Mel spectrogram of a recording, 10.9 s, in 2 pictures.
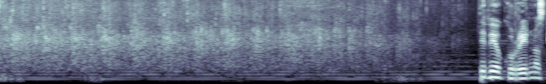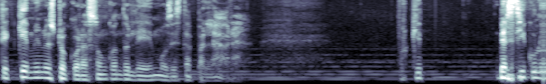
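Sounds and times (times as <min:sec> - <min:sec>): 
audience applauding: 0:00.0 - 0:04.8
speech: 0:04.8 - 0:08.1, 0:09.6 - 0:09.8, 0:10.5 - 0:10.9.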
